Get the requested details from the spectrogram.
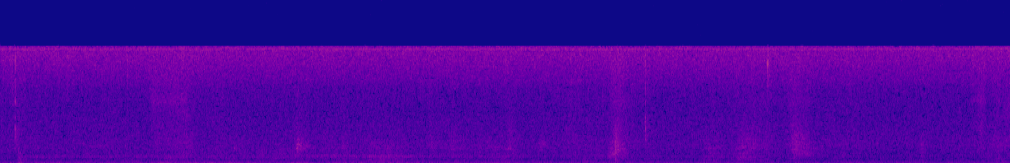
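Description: A makeup brush brushes softly against skin.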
